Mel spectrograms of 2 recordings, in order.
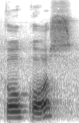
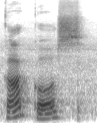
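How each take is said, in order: First: The first vowel sounds like a full o. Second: The first vowel sounds like an a. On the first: The speaker calls it wrong. "not kokos" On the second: The speaker calls it right. "but kakos"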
